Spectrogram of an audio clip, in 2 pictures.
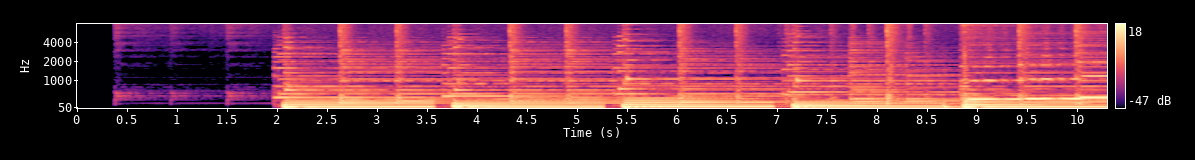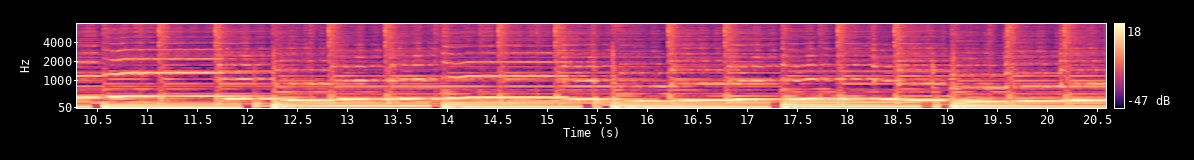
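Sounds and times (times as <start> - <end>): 
keyboard: 2.0 - 20.5.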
